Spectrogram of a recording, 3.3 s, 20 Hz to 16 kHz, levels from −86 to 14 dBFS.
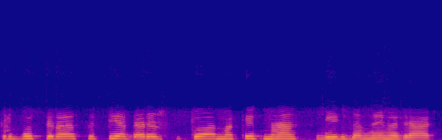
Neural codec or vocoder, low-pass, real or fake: codec, 32 kHz, 1.9 kbps, SNAC; 14.4 kHz; fake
